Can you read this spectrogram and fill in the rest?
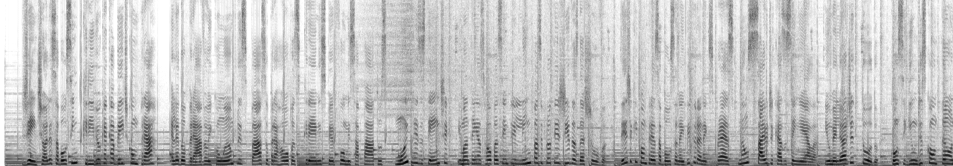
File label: portuguese brazilian announcements; natürliche, vielseitige Stimme und einen neutralen Akzent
